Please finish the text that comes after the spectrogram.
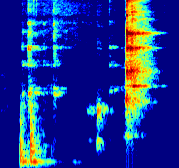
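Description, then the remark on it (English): Drinking glasses clink together a few times: a first bright knock, a small tap, then a sharper ringing clink with a brief shimmering tail. No one speaks. “Oh, let's not break my glasses there, guy.”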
